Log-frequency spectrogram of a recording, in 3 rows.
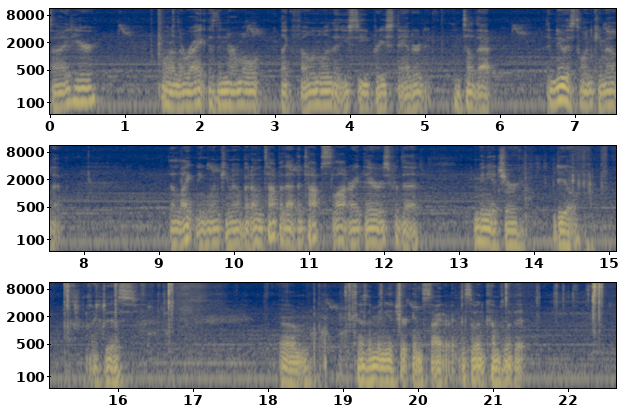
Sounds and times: Speech: 0:00.0 - 0:00.6, 0:01.5 - 0:05.9, 0:06.6 - 0:07.7, 0:09.2 - 0:12.5, 0:13.2 - 0:14.7, 0:15.6 - 0:16.3, 0:18.2 - 0:21.4.

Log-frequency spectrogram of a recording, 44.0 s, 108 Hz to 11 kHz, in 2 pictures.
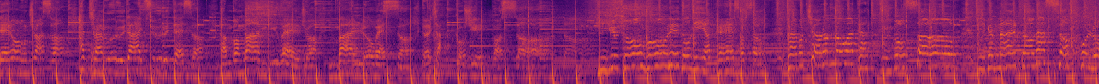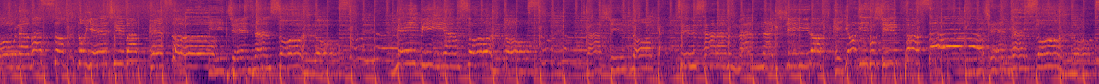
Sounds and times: Dance music: 0:00.0 - 0:43.9.

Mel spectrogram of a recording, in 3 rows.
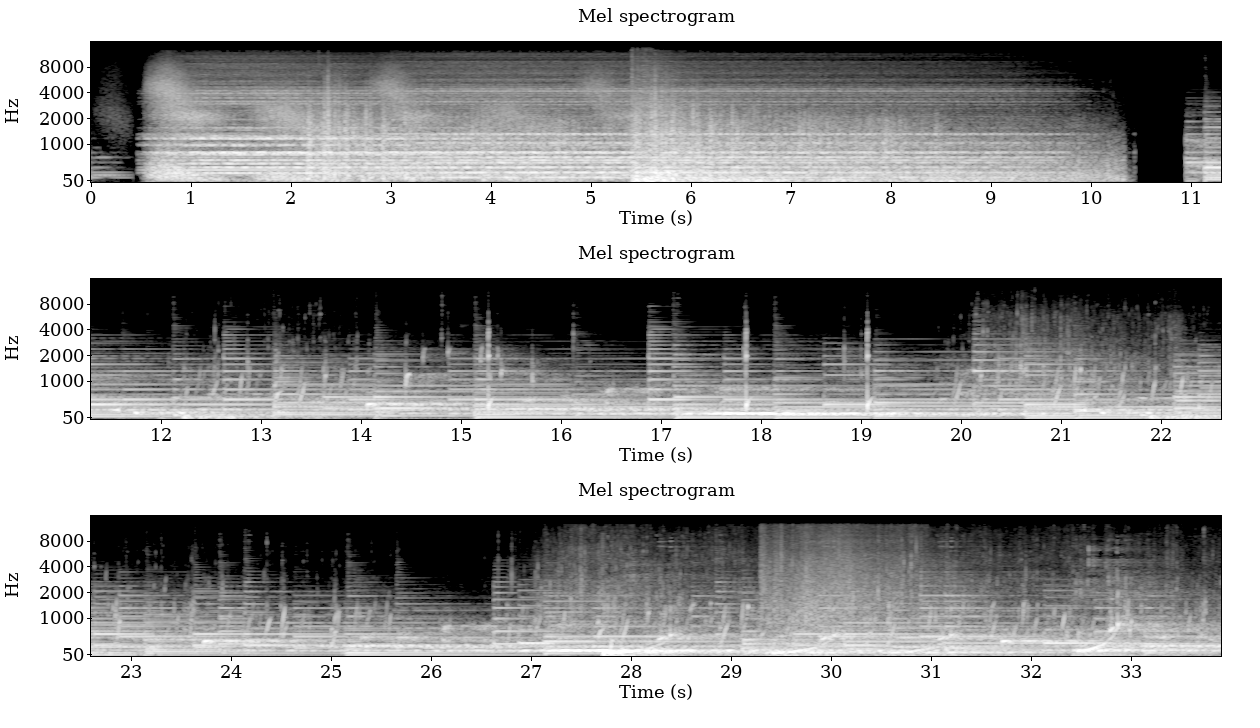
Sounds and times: Music: 0:00.0 - 0:10.4, 0:11.0 - 0:33.9.

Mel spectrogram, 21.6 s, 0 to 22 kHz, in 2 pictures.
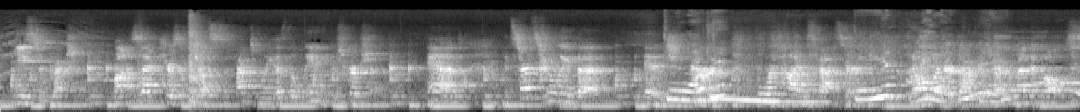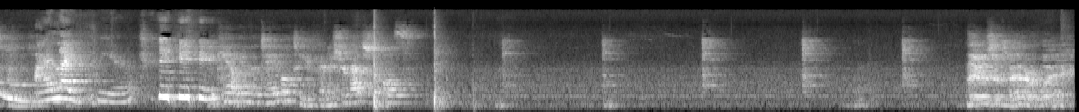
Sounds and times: Speech: 0:00.1 - 0:12.1, 0:20.5 - 0:21.5.

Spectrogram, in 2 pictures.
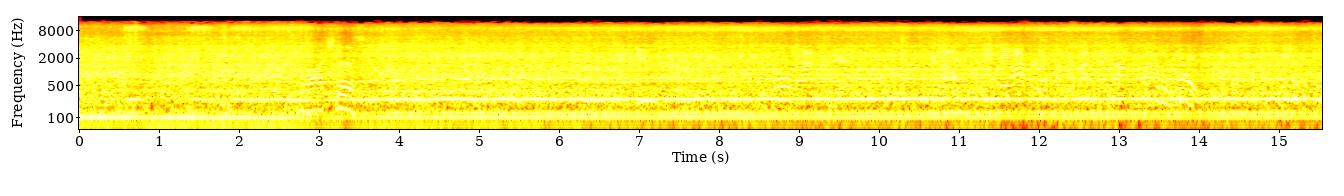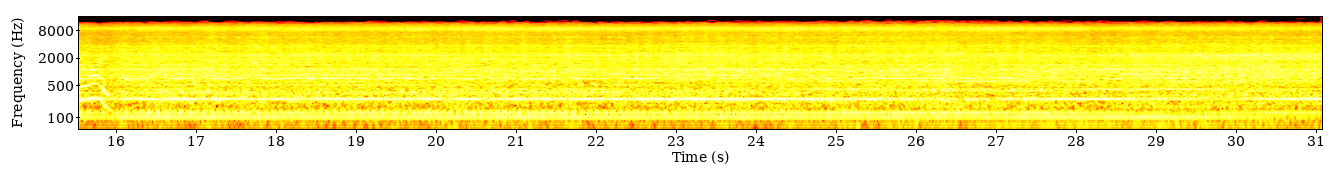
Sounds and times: Idling: 0:00.0 - 0:31.0
Medium engine (mid frequency): 0:00.0 - 0:31.0
Truck: 0:00.0 - 0:31.0
Speech: 0:02.8 - 0:04.4, 0:06.7 - 0:07.4, 0:08.6 - 0:09.8, 0:10.7 - 0:16.1.

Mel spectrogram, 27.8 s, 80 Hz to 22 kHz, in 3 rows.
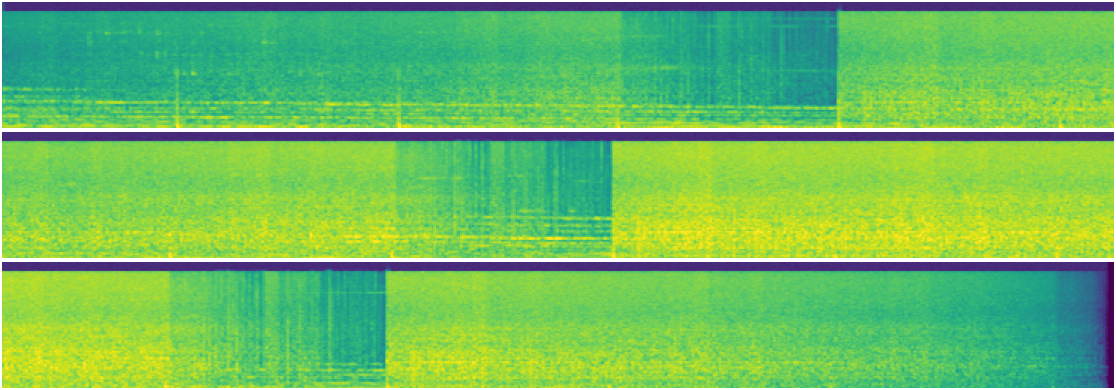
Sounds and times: Music: 0:00.0 - 0:27.8.

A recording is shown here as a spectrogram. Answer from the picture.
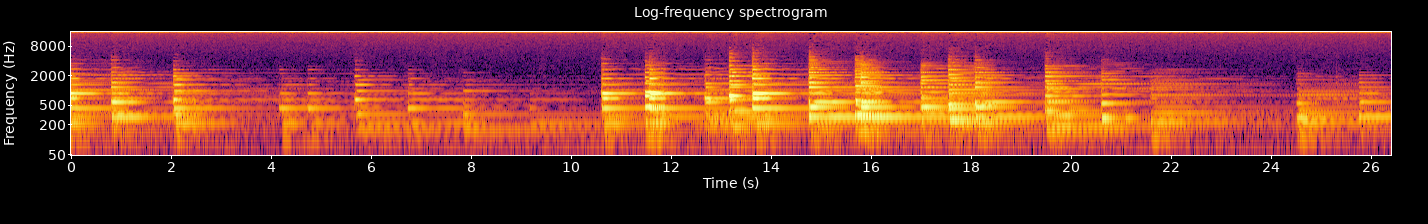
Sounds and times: Piano: 0:00.0 - 0:26.4.

